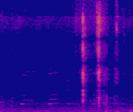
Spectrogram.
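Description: Quiet kitchen room noise with a few light, sharp clicks about a second in.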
